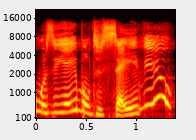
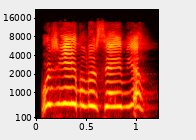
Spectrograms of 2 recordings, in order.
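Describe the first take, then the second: First: Said in the usual way. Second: Much higher and faster, like a worried king calling into the den; anxious high call. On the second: Retold or imitated. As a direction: squeak it out, fast and pleading.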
